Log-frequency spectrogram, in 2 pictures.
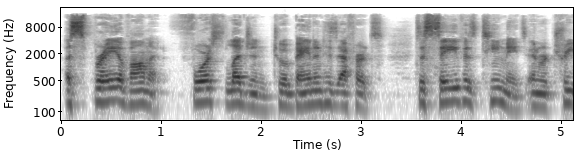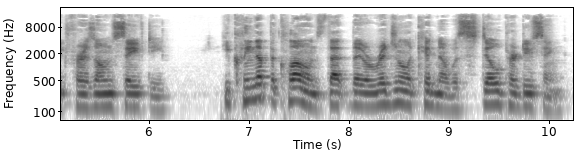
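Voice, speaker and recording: A man's voice: mid-range voice, normal speed. Man narrating an action-heavy audiobook. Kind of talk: scripted first-person fiction narration.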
